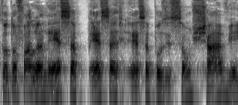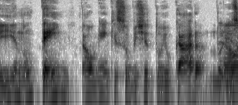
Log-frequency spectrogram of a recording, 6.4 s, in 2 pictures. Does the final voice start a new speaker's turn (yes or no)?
no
